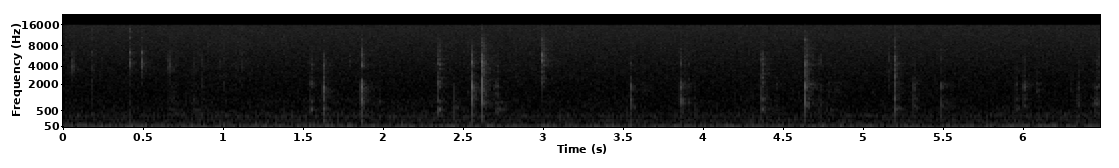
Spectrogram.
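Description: Long manicured nails and fingertips tap and scratch on the dark screw lid of a small, hollow, empty-looking glass jar filled with clear glass-like beads, while the other hand holds the jar. The result is a quiet, irregular series of sharp, dry clicks with bright, brittle tops that die away almost instantly. A steady low hum sits underneath.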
